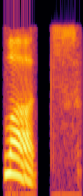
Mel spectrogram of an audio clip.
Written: lutz

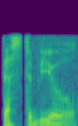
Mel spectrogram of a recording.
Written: vestibule

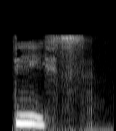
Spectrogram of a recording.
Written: deece

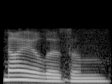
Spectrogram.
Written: nihilism

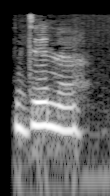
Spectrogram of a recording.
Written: dinna

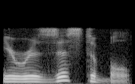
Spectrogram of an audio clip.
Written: irresistible

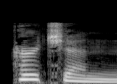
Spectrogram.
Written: hurcheon

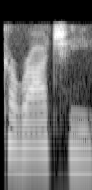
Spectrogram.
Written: Karachi

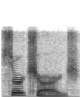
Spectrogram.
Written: surcharge

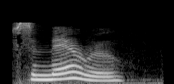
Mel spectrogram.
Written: semeru

